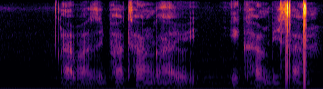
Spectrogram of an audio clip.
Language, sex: South Ndebele, male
